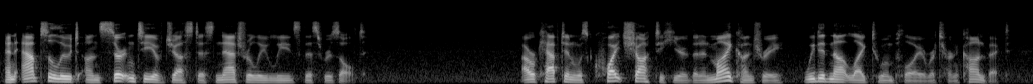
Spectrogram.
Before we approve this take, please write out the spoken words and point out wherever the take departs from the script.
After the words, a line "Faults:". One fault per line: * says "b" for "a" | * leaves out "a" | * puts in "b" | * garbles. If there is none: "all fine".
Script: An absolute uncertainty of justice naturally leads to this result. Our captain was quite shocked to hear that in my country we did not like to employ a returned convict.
An absolute uncertainty of justice naturally leads this result. Our captain was quite shocked to hear that in my country we did not like to employ a returned convict.
Faults:
* leaves out "to"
